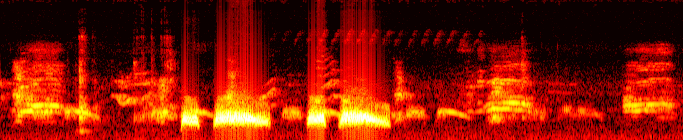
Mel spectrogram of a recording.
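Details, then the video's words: Lure spotted dove with a 'thổ' voice. Soft burry cooing builds to two loud, low, drawn-out coos, each preceded by a short note, then gentle murmured notes trail off. "Chim Cu Mồi giọng THỔ"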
